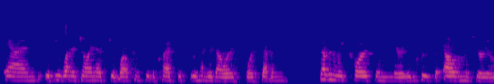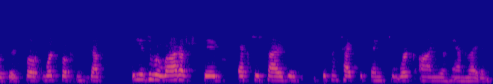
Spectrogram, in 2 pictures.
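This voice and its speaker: A woman's voice: mid-range voice, flat delivery, moderate pace. A woman on a panel, chatting casually over a video call, often restarting her sentences and laughing easily. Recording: tinny phone-like audio.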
